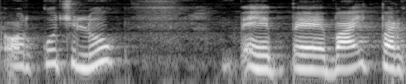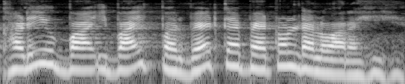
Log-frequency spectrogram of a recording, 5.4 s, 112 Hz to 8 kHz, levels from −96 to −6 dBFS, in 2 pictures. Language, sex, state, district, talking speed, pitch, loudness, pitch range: Hindi, female, Uttar Pradesh, Lalitpur, 175 wpm, 240 Hz, -16 LUFS, 230-280 Hz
